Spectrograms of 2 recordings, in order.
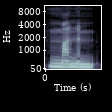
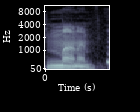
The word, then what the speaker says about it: Mannheim: Und ich hatte mal einen Freund, der da aus der Gegend kam und weiß deswegen, darum habe ich das eben gesagt, dass Mannheim von den Leuten, die dort wohnen, Mannem im Dialekt ausgesprochen wird. Richtig? Mannem.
